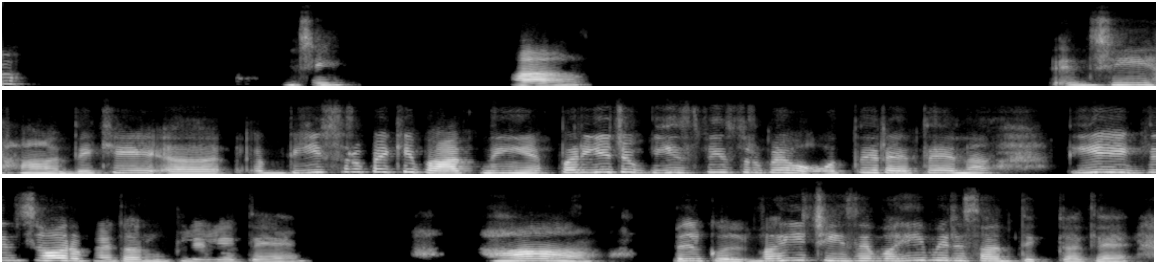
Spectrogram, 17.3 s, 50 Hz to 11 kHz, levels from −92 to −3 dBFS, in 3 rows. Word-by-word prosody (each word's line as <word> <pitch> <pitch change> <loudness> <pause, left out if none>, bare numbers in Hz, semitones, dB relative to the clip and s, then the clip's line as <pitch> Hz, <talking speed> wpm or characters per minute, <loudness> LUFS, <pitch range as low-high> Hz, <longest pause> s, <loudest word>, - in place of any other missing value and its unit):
हाँ। 405 - -10 1.4
जी। 245 +2 -6 0.9
हाँ। 235 +1 +5 2.4
अ, - - -11
जी 260 +4 -3
हाँ, 230 -2 0
देखिए 275 +5 -3
अ 235 - 0 0.4
अ, - - -2
₹20 350 - -4
की 395 +1 -2
बात 275 -4 +7
नहीं 265 -1 0
है, 260 - +1
पर 330 0 +2
ये 350 +1 0
जो 365 -1 -2
₹20-20 320 +1 -5
होते 275 +1 -1
रहते 290 0 -1
हैं 290 - +1
ना, 260 +2 0 0.4
ये 320 +2 0
1 300 -2 -6
दिन 335 -1 -7
₹100 310 -7 +6
का 240 0 +2
रूप 225 -1 -5
ले 225 - -6
लेते 205 0 -6
हैं। 205 -1 -5 0.9
हाँ, 255 -5 +6 0.4
बिल्कुल 260 -4 -1
वही 305 +4 0
चीज़ 310 -4 -4
है, 300 - +1
वही 295 +3 -3
मेरे 335 -2 -3
साथ 285 -2 +1
दिक्कत 210 0 -5
है। 200 -2 -2
275 Hz, 140 wpm, -23 LUFS, 240-315 Hz, 2.4 s, बात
